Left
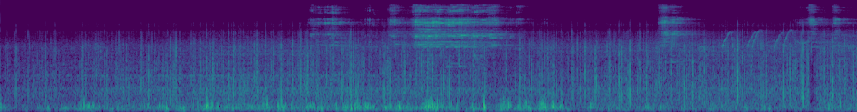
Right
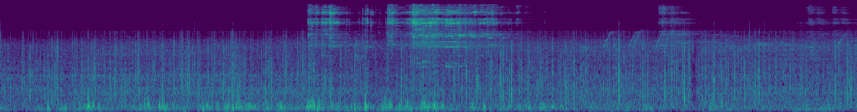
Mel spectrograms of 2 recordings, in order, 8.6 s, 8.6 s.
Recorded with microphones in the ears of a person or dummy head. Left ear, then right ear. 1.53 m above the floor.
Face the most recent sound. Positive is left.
turn(degrees=5)  # may be behind; listen again after turning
